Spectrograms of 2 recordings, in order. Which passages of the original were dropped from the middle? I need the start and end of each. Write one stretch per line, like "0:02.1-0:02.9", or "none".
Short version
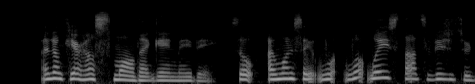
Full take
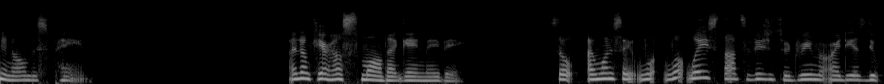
0:04.7-0:05.4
